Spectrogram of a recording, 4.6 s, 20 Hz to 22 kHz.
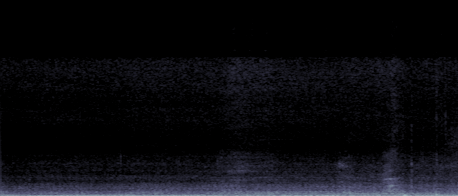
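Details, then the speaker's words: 1972 Triumph 2000 Mk2 2.0L inline-six unused 20 years, about 4 litres of fuel added: a low rough drone that holds without gaining speed. The engine dies when the choke is pushed in; cause not confirmed. "So I'm just playing with the choke now. I'm sorry if the picture is not perfect, because it's so sunny in here at the moment. Okay, so if I put the choke back in, it's dying."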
